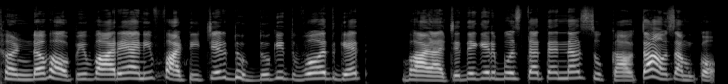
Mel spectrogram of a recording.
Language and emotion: Goan Konkani, happy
